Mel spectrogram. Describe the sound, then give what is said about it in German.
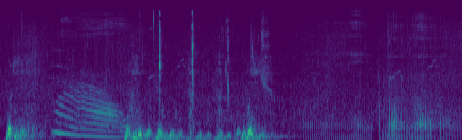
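A cat purrs in a steady, rhythmic low rumble, fairly loud, with a brief higher gliding cry near the start and a softer stretch of quiet texture toward the end. “Dann übernimmt Katze auch das Ruder.”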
